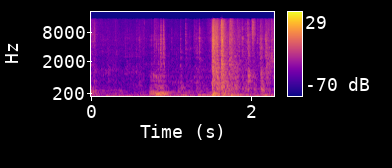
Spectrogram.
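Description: A domestic pigeon in the loft gives a short low coo a little under a second in, followed at about a second and a half by a sudden, brief, loud noise.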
